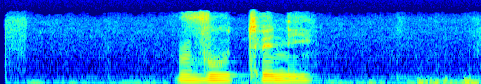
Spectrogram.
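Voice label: "tenir", French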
